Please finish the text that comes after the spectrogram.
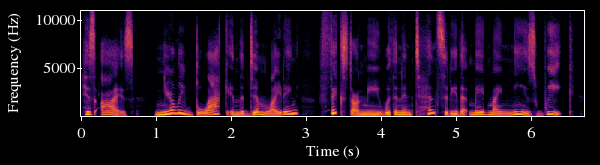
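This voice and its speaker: A woman's voice: fairly low pitch, sing-song, a little slow, dark tone, dry recording, studio quality. A woman reading scripted first-person romance fiction as an audiobook narrator, with dramatic, suspenseful delivery.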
